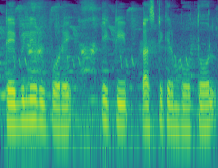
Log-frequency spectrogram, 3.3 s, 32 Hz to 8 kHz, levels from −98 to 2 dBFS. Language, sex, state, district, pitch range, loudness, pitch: Bengali, male, West Bengal, Alipurduar, 120-140 Hz, -18 LUFS, 130 Hz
